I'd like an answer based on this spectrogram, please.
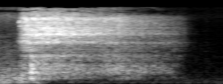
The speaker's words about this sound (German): Atme langsam durch die Nase ein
